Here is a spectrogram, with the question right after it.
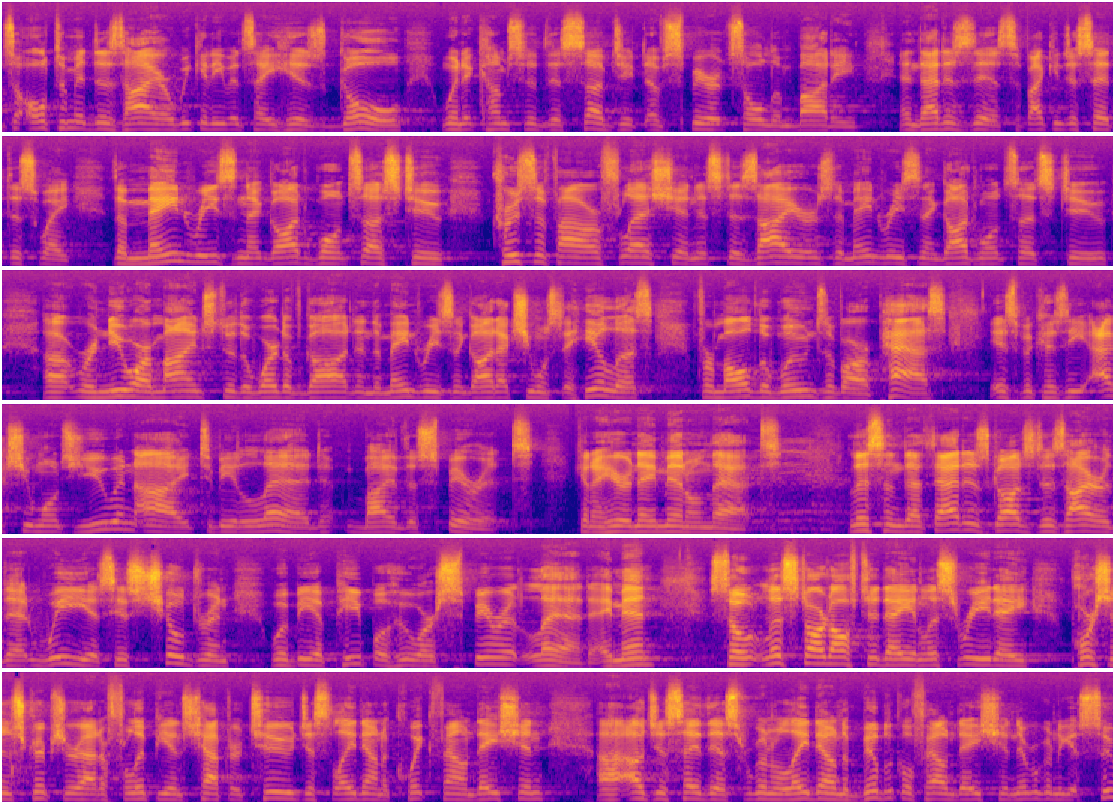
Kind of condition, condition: setting, large echoing room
